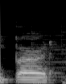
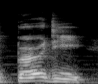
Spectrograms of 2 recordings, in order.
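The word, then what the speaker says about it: Byrde: Her name isn't Maggie Bird. Her name is Maggie Birdie, hence the feathers. I still don't get the feathers though because her name is Birdie.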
